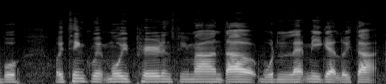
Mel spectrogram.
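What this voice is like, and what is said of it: Dublin Irish accent. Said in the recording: “you haven't lost your Dublin accent anyway”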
